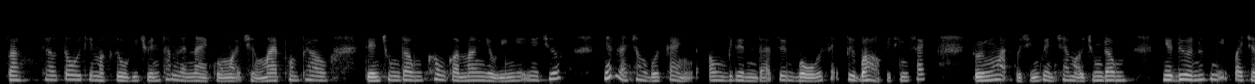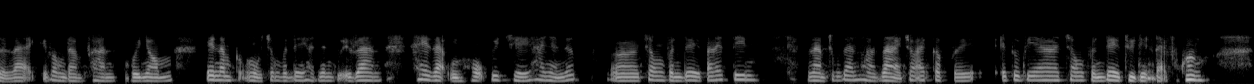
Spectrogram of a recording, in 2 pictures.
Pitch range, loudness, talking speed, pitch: 175-205 Hz, -31 LUFS, 255 wpm, 190 Hz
